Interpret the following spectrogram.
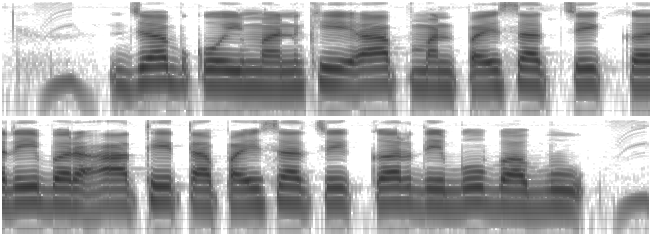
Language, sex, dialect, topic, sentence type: Chhattisgarhi, female, Eastern, banking, question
